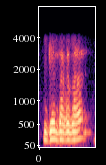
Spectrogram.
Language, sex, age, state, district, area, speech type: Telugu, male, 60+, Andhra Pradesh, N T Rama Rao, urban, conversation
